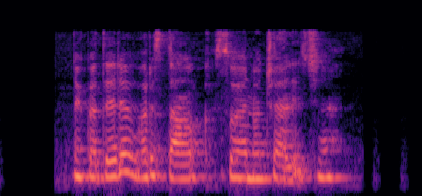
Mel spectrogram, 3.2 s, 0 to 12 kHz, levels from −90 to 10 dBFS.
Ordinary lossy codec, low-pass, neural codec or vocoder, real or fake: none; 7.2 kHz; codec, 16 kHz, 8 kbps, FreqCodec, larger model; fake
